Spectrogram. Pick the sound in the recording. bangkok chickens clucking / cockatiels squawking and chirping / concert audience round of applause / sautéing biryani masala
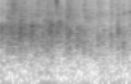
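concert audience round of applause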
